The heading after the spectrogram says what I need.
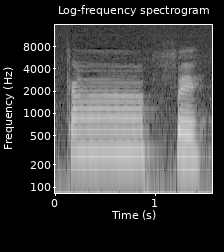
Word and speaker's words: café: Por exemplo, se eu falo café, eu falo café. Qual é a mais forte? É o fé.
